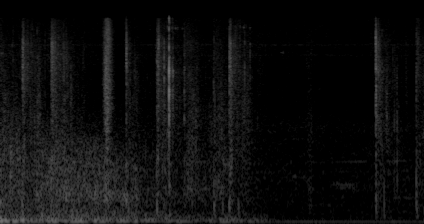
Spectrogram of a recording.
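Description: Footsteps crunch on dusty ground.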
